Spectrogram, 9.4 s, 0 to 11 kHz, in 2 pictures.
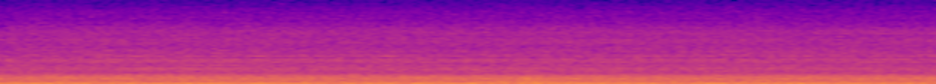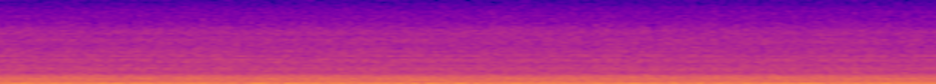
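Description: Steady rushing cabin noise inside an Airbus A320 cockpit in flight on approach, with a low even hum beneath it.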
